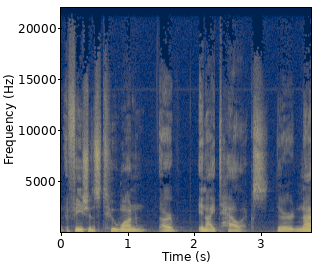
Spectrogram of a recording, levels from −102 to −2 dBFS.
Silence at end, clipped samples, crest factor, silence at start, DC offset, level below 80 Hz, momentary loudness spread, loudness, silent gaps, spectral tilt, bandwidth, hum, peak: 0 s; under 0.1%; 18 dB; 0 s; under 0.1%; -64 dBFS; 8 LU; -29 LUFS; none; -5 dB/octave; over 20 kHz; none; -12 dBFS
